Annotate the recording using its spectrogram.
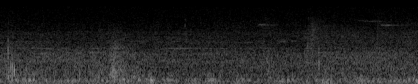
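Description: Steady outdoor background noise with a low rumble, and a few faint rustles.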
